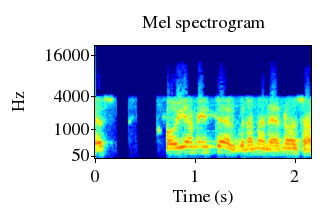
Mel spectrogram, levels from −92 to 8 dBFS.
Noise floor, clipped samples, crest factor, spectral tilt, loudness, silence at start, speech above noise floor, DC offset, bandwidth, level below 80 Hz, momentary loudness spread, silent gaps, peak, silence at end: -42 dBFS; under 0.1%; 12 dB; -6 dB/octave; -18 LUFS; 0 s; 26 dB; under 0.1%; 7.6 kHz; -68 dBFS; 5 LU; none; -6 dBFS; 0 s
